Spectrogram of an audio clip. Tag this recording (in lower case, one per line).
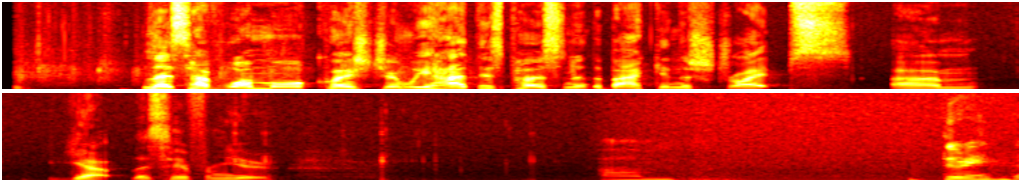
woman speaking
